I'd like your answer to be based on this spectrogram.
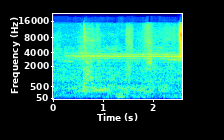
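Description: Madrazi breeder pigeons coo softly in a loft, low burbling calls over a steady background hum with a thin high whine and a few faint chirps.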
